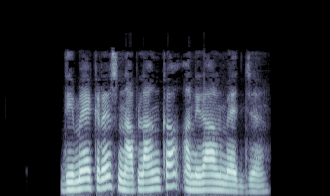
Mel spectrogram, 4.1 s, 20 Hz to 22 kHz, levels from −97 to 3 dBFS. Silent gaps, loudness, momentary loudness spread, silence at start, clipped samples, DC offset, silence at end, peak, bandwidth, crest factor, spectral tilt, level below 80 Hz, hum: none; -13 LUFS; 8 LU; 0.75 s; under 0.1%; under 0.1%; 0.8 s; 0 dBFS; 7.8 kHz; 14 dB; -7 dB/octave; -56 dBFS; none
